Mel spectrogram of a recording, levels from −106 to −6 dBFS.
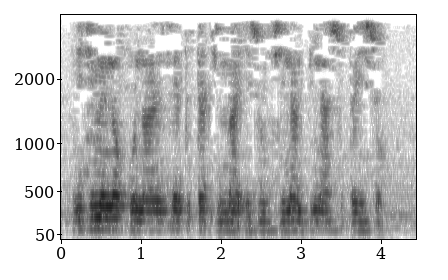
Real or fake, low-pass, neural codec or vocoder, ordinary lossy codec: real; 3.6 kHz; none; MP3, 16 kbps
